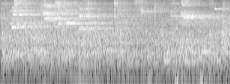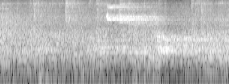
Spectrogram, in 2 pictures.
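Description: A table tennis ball clicks back and forth off paddles and a table in a large echoing hall.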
